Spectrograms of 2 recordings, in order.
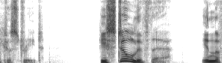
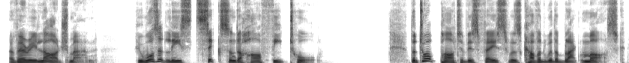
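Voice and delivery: usual speaking voice

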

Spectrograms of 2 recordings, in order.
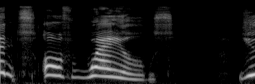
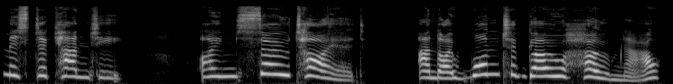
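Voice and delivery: begging; 11 semitones higher, 10 dB louder than usual. Acted. Tired prince begs the man for help, pleading. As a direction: plead with him to take you home. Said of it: "begged the prince".

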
